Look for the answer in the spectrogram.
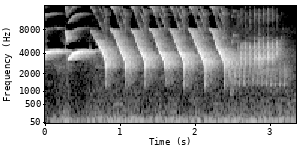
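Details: Singing domestic canary, training for a canary: a couple of rising whistled notes followed by six strong downward-sweeping notes in quick succession and a closing buzzy trill.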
